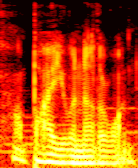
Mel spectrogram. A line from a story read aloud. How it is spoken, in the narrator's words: mumbled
